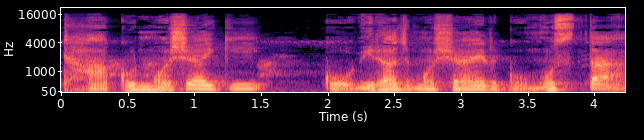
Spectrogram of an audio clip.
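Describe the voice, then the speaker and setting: A man uses a raspy, put-on character voice with a fairly high pitch. He talks at a very slow pace with ordinary pitch variation. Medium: audio drama. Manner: probing, inquisitive.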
